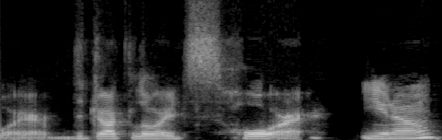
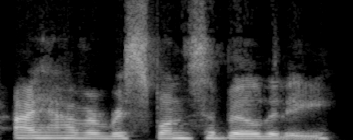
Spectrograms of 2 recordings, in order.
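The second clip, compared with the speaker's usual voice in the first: ordinary talk, nothing marked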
